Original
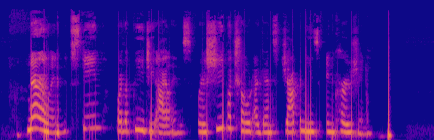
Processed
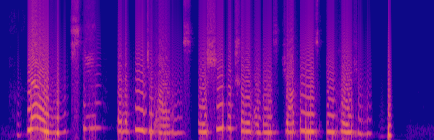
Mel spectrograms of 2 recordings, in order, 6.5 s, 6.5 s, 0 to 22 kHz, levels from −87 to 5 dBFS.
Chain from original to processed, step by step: square wave that keeps the level; trim -6.5 dB

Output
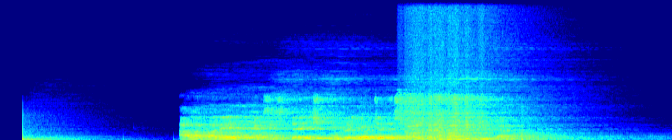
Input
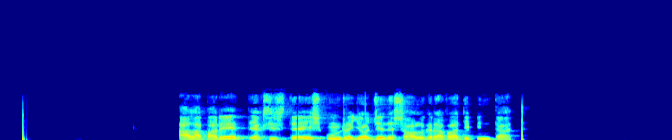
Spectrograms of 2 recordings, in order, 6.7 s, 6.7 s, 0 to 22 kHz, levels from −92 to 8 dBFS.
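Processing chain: 3.96–4.82 s: formants flattened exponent 0.3; bucket-brigade echo 502 ms, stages 4096, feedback 64%, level -21.5 dB; pitch-shifted reverb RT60 1.8 s, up +7 st, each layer -8 dB, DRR -1 dB; trim -4.5 dB

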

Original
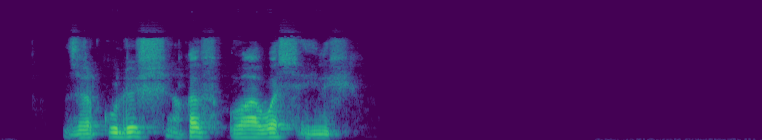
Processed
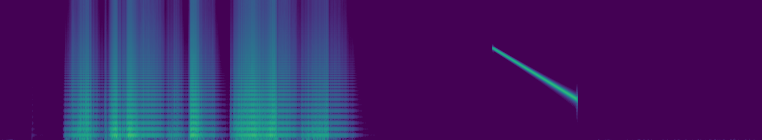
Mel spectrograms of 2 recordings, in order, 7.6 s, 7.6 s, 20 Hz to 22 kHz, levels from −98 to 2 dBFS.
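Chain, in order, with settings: sorted samples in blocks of 256 samples; painted sound fall, 4.92–5.77 s, 1.2–5.4 kHz -27 dBFS; trim -8.5 dB

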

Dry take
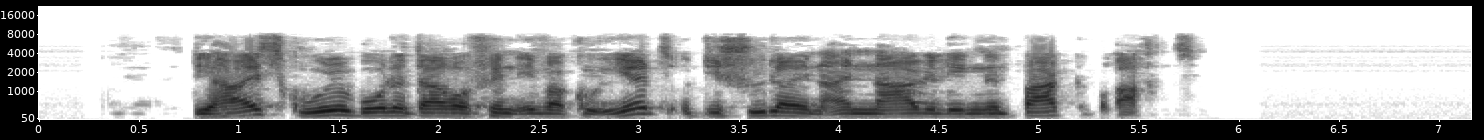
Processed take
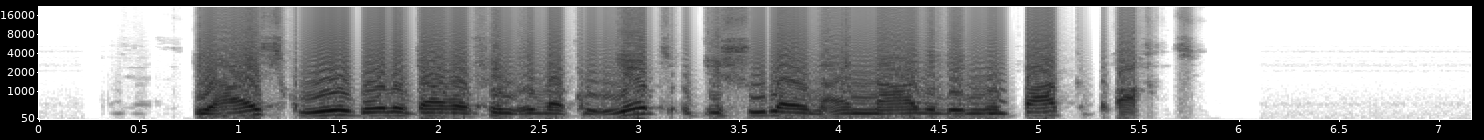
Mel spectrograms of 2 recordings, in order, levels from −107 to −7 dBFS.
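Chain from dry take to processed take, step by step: square wave that keeps the level; tape noise reduction on one side only decoder only

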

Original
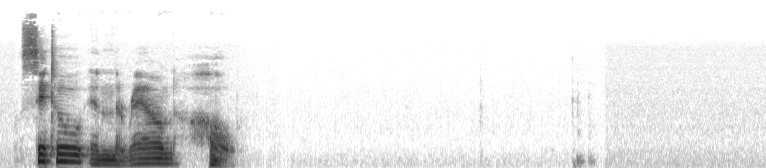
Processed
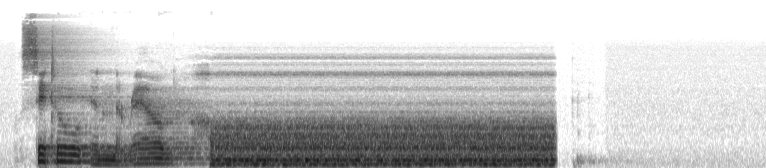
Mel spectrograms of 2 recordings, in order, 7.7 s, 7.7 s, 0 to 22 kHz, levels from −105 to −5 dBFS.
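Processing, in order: plate-style reverb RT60 2.6 s, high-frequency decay 0.45×, DRR 9.5 dB; spectral freeze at 2.17 s, 3.37 s; trim +1 dB

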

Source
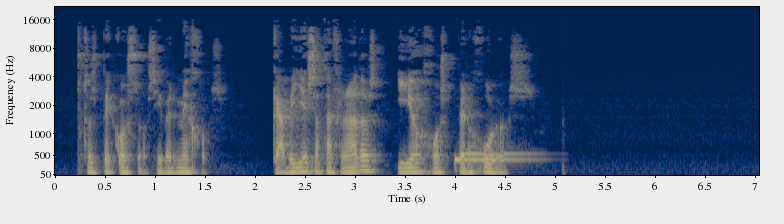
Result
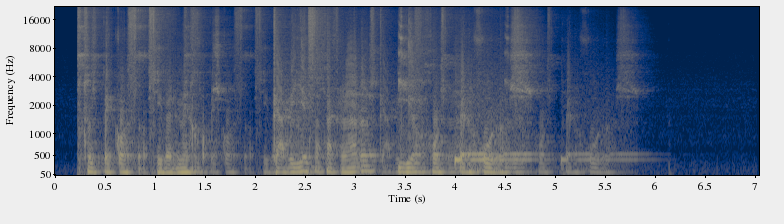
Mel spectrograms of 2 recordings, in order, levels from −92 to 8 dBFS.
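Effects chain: tracing distortion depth 0.39 ms; treble shelf 5.8 kHz +11 dB; compression 6:1, threshold -30 dBFS, peak gain reduction 17.5 dB; in parallel at -6 dB: word length cut 6-bit, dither none; on the sum: one-sided clip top -20 dBFS; on a send: delay 1062 ms -11 dB; on the sum: gated-style reverb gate 280 ms falling, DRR 9 dB; trim +1 dB

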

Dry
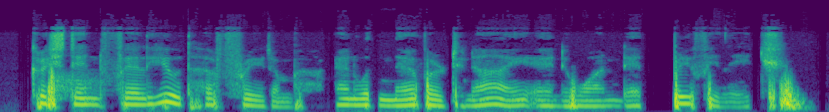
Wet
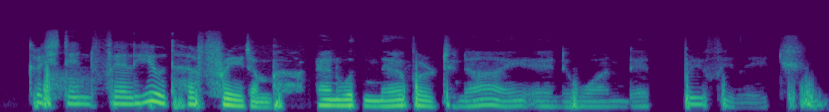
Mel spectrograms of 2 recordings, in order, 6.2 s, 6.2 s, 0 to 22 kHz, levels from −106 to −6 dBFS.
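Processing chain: Doppler pass-by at 1.92 s, 31 m/s, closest 11 m; steep low-pass 4.7 kHz 36 dB/octave; resonant low shelf 120 Hz -12.5 dB, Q 1.5; trim -5.5 dB

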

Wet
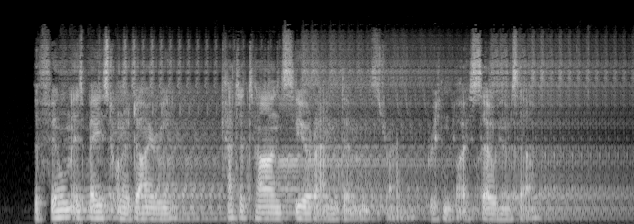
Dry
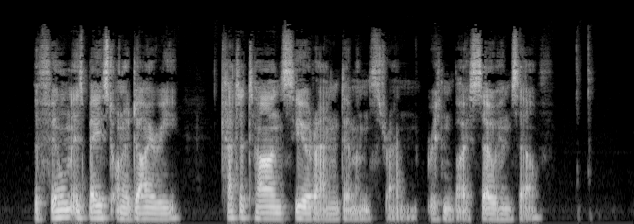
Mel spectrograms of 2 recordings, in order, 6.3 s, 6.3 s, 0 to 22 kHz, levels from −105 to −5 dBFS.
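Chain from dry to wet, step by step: multi-head delay 91 ms, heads second and third, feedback 71%, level -14.5 dB

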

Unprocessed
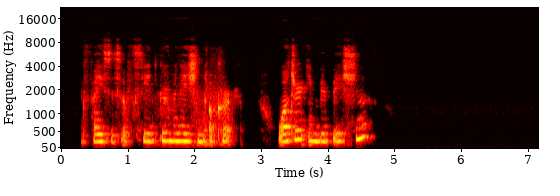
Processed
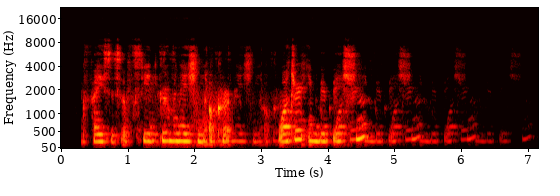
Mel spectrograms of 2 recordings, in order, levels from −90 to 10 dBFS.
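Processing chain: 2.27–3.37 s: treble shelf 2.7 kHz -11 dB; on a send: feedback delay 831 ms, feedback 36%, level -18 dB; on the sum: sweeping bell 0.51 Hz 570–5300 Hz +7 dB; trim -7 dB

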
